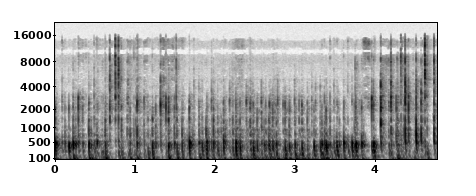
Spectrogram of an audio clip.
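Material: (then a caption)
Leather, metal. Long dark fingernails tap rapidly on the underside of a white figure skate held in the hands, hitting its brown leather or wood sole and the silver metal blade mounting plate with its screws. The result is a dense run of short, dull, knocking taps with a low thump and a faint hollow tone.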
